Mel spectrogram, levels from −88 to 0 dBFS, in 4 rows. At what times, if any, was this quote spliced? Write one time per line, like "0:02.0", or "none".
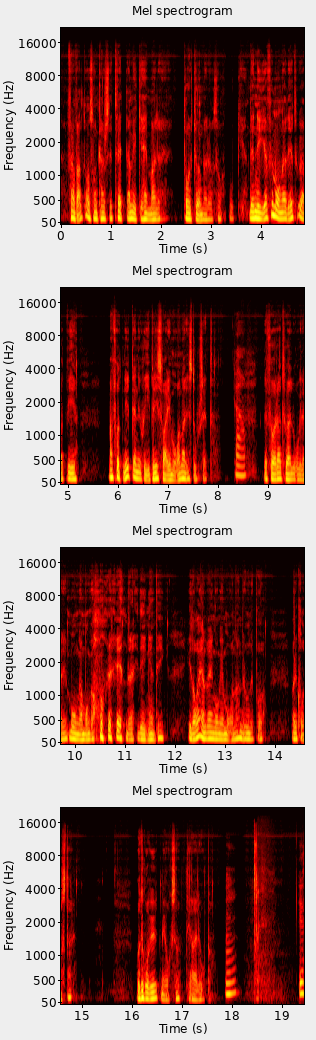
0:03.3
